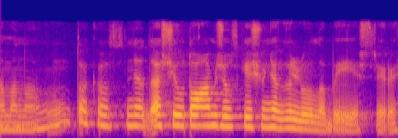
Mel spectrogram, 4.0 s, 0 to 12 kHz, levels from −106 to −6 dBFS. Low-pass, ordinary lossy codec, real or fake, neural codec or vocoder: 7.2 kHz; AAC, 64 kbps; real; none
